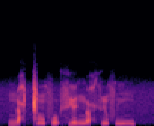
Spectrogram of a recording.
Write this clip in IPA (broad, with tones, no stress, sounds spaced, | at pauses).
m i˧ ħ ǁ õ˩˧˩ f o˥˧ ʔ fʲ œ˥˧ e̯ ŋ œ˩˧˩ ħ fʲ õ˧ f ĩ˩˧˩ ŋ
